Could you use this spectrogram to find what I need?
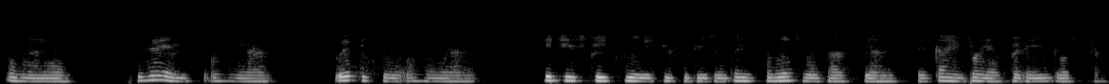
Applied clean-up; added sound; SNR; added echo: neural mask model DeepFilterNet 3.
